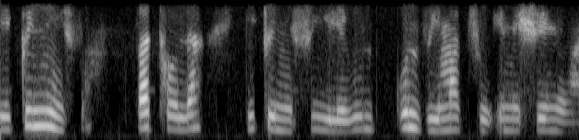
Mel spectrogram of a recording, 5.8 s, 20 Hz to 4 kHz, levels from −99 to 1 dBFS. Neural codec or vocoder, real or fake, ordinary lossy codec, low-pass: none; real; none; 3.6 kHz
